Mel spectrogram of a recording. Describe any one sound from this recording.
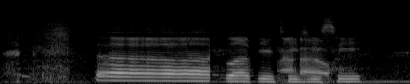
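A man exclaims loudly and excitedly nearby.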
